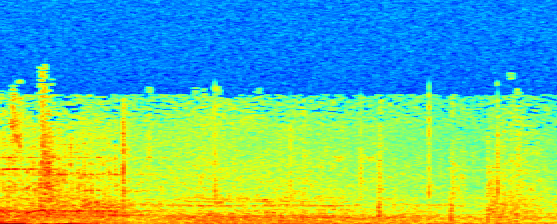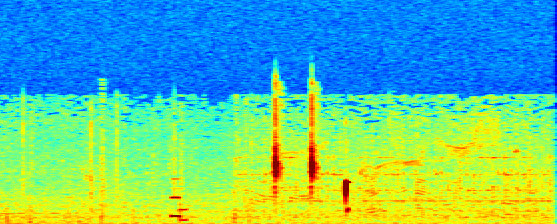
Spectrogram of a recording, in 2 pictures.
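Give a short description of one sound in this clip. Footsteps tread on pavement.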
